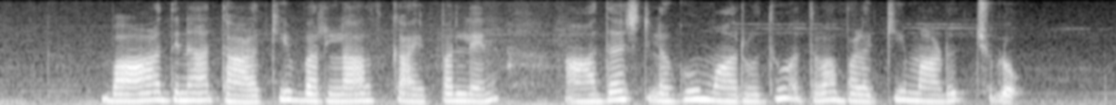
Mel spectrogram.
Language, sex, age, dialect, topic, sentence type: Kannada, female, 36-40, Dharwad Kannada, agriculture, statement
